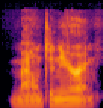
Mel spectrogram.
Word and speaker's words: mountaineering: Um, mountaineering. So just mountain, mountain, the word mountain, how mountain is usually pronounced, and then add earring. Earring. Mountaineering. Um, I'm surprised that you've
